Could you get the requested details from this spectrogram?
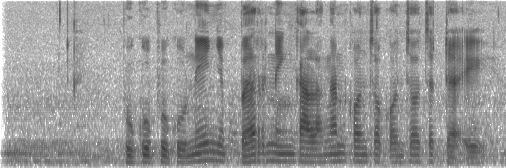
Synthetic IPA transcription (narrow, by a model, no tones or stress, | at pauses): b̥ṳkub̥ṳkuneɲəb̥ä̤rnɪŋkalaŋankɔɲt͡ʃɔkɔɲt͡ʃɔt͡ʃəɖ̥ä̤ʔe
